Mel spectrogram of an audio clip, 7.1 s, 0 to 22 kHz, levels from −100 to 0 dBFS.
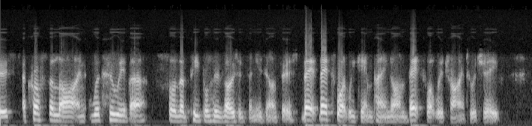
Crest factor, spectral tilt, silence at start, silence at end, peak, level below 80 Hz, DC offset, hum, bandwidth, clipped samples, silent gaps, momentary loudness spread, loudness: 18 dB; -5.5 dB/octave; 0 s; 0.45 s; 0 dBFS; -56 dBFS; under 0.1%; none; 9.2 kHz; under 0.1%; none; 9 LU; -18 LUFS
